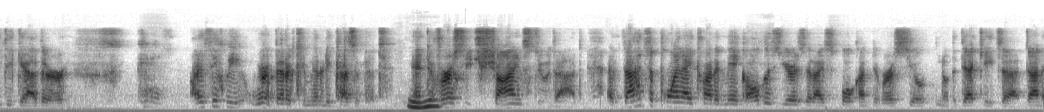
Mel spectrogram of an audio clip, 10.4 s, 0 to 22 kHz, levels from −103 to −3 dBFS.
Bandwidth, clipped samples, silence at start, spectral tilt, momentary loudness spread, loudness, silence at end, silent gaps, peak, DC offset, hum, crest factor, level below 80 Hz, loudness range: 8.4 kHz; under 0.1%; 0 s; -2.5 dB/octave; 17 LU; -25 LUFS; 0 s; none; -4 dBFS; under 0.1%; none; 22 dB; -54 dBFS; 5 LU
